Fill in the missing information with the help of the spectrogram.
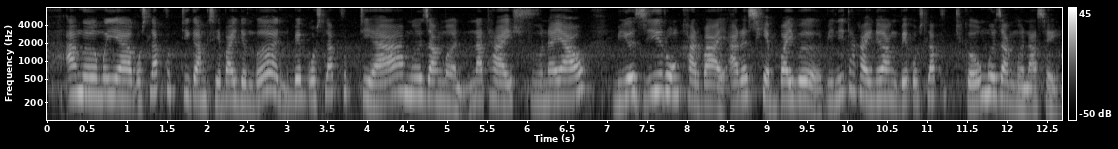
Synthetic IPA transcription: aŋɯmɯjaɡɔslakʰutːiɡaŋsebajdɯŋbɯnbek̚ɔslakʰutːiamɯzaŋmɯnːatʰajsunajaw | biɯziɾɔŋkʰaɾbaja̰ɾɯsep̚bajbɯbinitʰakʰajnɯaŋbeɡɔslakʰutʰːi̥kʰɯwmɯzaŋmɯnasɯj

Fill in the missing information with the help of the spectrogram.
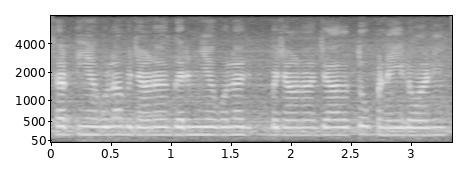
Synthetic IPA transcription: səɾd̪ɪjãːɡoːlãːbəd͡ʒaːnaːɡəɾmɪjãːɡoːlãːbəd͡ʒaːnãːd͡ʒjaːd̪at̪õːpənaiːləʋaːniː

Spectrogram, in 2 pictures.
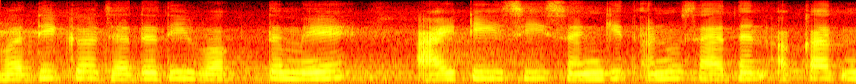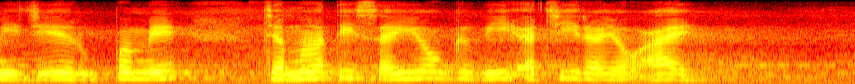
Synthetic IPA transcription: ʋəd̪ʱikd͡ʒəd̪əd̪iʋəkt̪mẽ | a̰ːiʈisisə̃ŋɡiːt̪ənʊsaːd̪ʱənə̰kad̪mid͡ʒeɾuːpəmẽ | d͡ʒəmat̪isəɦjoːɡʋiət͡ʃiɾəɦjoʔa̰ːɦe

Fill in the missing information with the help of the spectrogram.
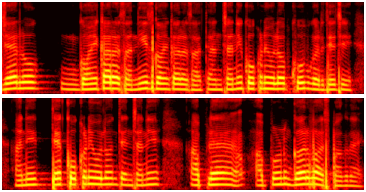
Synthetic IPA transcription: d͡ʑɛlok̚ | ɡɔ̃jkaɾəsaniːd͡zɡɔ̃jkaɾəsat̪jãɲt͡ɕanikokɳiuləb̚kʰuːpɡʱəɾd͡ʑet͡ɕi | añit̪ɛ̃kokɳiulont̪jãɲt͡ɕjani | apleapuːɳɡəɾʋəspaɡd̪aj

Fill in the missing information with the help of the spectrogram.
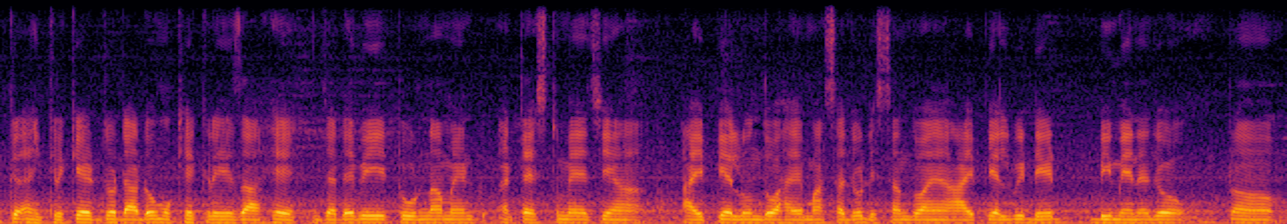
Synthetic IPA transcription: ɛ̃ːkɾɪkeːʈ̚d͡ʑoːɗaːɗʱomũːkʰekɾeːzaːɦed͡ʑɐɗɦẽbɪʈuːɾnaːmẽːɳʈʈeːsʈmẽt͡ɕjã | aːipielɦũːn̆d̪oaːɦemãsɐʄoɗɪsə̃nd̪oaːɦij̃aːipielbɪɗeː | bimeːnəd͡ʑoː

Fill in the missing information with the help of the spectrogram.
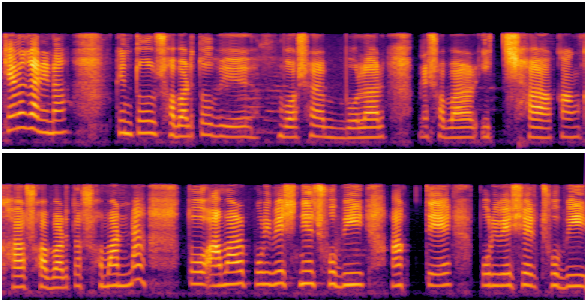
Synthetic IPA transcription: kɛnod͡ʑaninakint̪uʃɔbaɾt̪o | bɔʃabɔlaɾmaneʃɔbaɾitːɕʰakaŋkʰaʃɔbaɾt̪oʃɔmanːat̪oamaɾpoɾibeʃniet͡ɕʰobiãk̚t̪epoɾiβeʃeɾt͡ɕʰobi

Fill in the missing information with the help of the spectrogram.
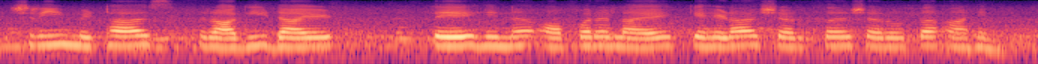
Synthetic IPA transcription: ɕɾiːmiʈʰas | ɾaɡiːɖajeʈ | t̪eɦinəɔfəɾlaekeɦɽaɕəɾt̪əɕəɾot̪əʔaɦin

